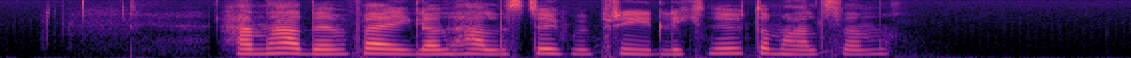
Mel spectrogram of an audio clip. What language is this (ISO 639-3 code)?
swe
